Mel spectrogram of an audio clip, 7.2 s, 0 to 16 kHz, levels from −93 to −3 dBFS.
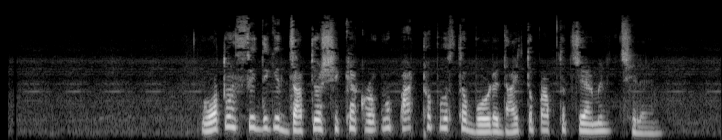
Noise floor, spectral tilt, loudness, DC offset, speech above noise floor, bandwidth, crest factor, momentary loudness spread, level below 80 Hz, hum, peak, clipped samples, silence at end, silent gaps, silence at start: -60 dBFS; -5.5 dB/octave; -26 LUFS; under 0.1%; 34 dB; 11 kHz; 22 dB; 11 LU; -74 dBFS; none; -6 dBFS; under 0.1%; 0.65 s; none; 2 s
